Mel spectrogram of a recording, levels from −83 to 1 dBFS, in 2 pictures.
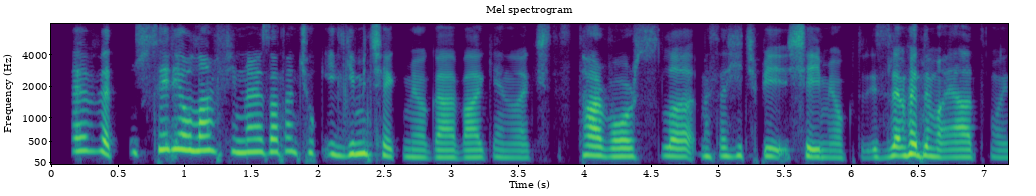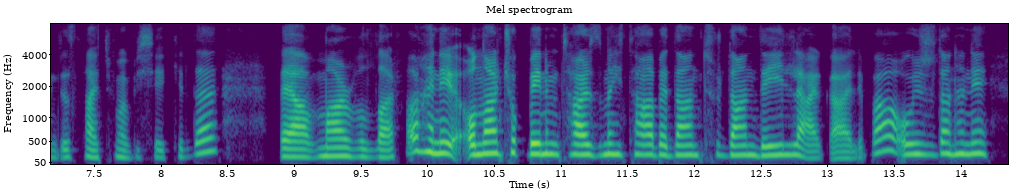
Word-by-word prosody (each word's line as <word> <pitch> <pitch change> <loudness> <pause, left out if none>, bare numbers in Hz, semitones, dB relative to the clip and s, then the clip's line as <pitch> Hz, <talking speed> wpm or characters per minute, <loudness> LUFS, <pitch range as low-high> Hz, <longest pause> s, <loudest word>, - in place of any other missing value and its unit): Evet, 280 -5 +1
bu 250 - -7
seri 320 +7 +3
olan 300 0 +6
filmler 265 -1 0
zaten 270 +1 0
çok 245 -2 -9
ilgimi 220 +2 +2
çekmiyor 165 -6 -3
galiba 155 0 -1
genel 155 -1 -9
olarak. 145 -1 -9
İşte, - - -13
Star 200 -1 +3
Wars'la 175 0 0
mesela 180 +1 -5
hiçbir 175 -2 -4
şeyim 160 -3 0
yoktur. 145 -1 -11
İzlemedim 185 +5 +3
hayatım 160 +1 -3
boyunca 150 +1 -9
saçma 155 -1 -7
bir 155 - -21
şekilde. 165 - -6 0.5
Veya 165 -1 +4
Marvel'lar 165 -2 -1
falan, 285 +12 -2
hani, 240 -4 +3
onlar 230 +4 +5
çok 255 -2 -5
benim 225 -1 +4
tarzıma 215 0 +1
hitap 215 -1 -1
eden 205 0 0
türden 200 0 -2
değiller 195 -5 0
galiba. 250 - -3
O 220 - 0
yüzden, 225 +1 -2
hani, 230 +1 -1
195 Hz, 170 wpm, -22 LUFS, 160-230 Hz, 0.5 s, olan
